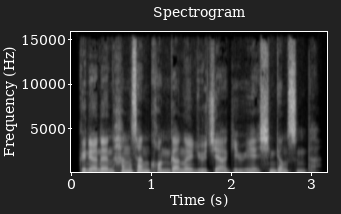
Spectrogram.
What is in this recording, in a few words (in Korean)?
그녀는 항상 건강을 유지하기 위해 신경 쓴다 문장 남자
